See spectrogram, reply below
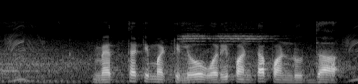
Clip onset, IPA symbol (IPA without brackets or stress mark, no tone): m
